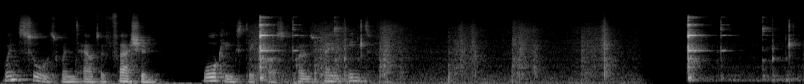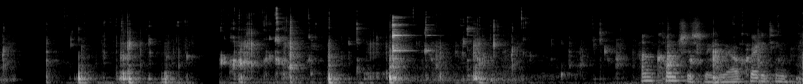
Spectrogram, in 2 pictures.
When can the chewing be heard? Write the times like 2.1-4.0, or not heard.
8.5-16.0.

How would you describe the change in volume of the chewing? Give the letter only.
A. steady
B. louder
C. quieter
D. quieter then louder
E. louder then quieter
D.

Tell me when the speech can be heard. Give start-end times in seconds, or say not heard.
0.0-4.0, 14.3-16.0.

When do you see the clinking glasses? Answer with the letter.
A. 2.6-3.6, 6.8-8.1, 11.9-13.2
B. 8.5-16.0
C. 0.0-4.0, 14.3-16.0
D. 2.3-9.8
A.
